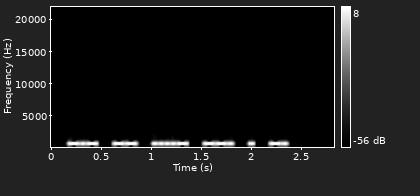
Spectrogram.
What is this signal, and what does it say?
Morse code, heard as a keyed tone, about 40 wpm, spaced as for 29 wpm, 690 Hz. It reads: KM4GEN
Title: USA Call Signs - 6 Characters - 2x Character Spacing - 40wpm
